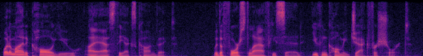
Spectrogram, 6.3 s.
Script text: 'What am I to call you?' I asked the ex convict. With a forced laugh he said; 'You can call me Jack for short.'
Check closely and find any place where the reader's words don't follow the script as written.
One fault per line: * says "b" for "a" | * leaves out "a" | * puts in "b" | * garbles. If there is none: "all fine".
all fine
